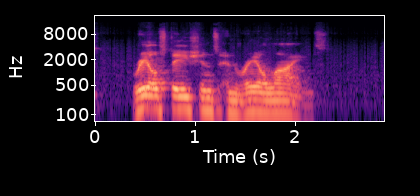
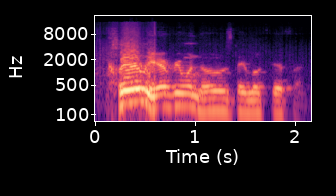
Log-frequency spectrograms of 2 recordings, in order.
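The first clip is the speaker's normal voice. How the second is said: sarcastic; 10 dB louder than usual. Real, not acted. Pundit sarcastically corrects himself to viewers, loud. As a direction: bark clearly out in mock outrage, then hurry on.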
